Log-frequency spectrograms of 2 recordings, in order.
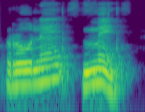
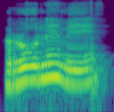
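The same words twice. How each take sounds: First: रोने में drawn out very slowly; रोने में, बहुत धीमा; even slower, lower रोने में. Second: रोने में with the vowels lengthened; रोने में, धीमा और खींचकर; slow, drawn-out रोने में. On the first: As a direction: let रोने में sag and drag. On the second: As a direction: stretch रोने में out like a wail. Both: Shown as a demonstration. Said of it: "तो मैं बता दूं".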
